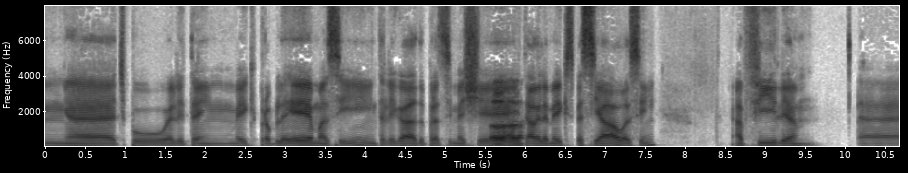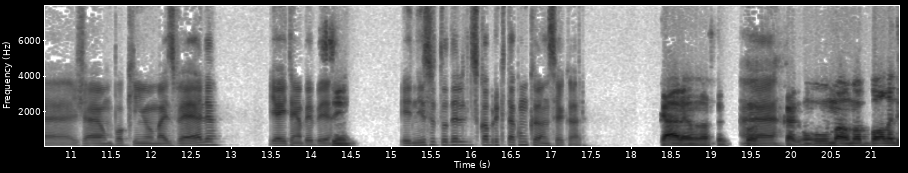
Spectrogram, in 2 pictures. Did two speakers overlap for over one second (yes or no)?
no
